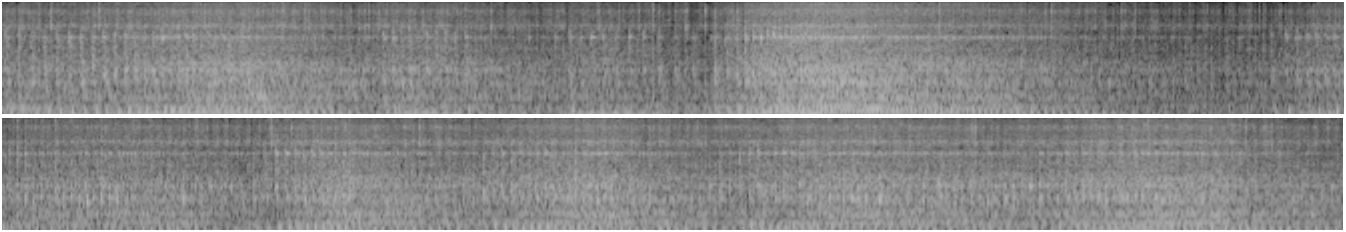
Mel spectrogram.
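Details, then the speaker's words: Worn-out motorcycle engine blipped, with a rough, clattering rattle that swells with each throttle blip; the mechanic says it needs a full engine job, the noise being mixed connecting-rod and bearing sounds. "Engine పోతే total బండి engine పోయింది, total engine చేసుకోవాలి అని అంటే sound అనేది engine పోయే ముందర ఎట్లా వస్తుంది అని అంటే ఈ విధంగా అయితే వస్తుంది."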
